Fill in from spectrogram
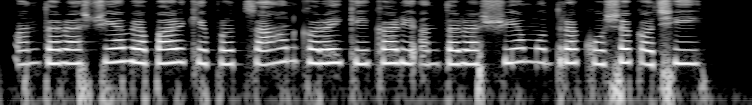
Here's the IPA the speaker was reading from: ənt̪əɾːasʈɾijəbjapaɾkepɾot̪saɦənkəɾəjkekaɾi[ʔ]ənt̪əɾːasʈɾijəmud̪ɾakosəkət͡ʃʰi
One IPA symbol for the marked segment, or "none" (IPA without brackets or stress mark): ʔ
